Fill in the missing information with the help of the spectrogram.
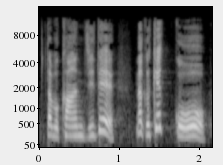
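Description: A woman's voice: fairly high pitch, expressive, normal speed, no room sound. A woman, co-hosting a radio show and telling stories in casual chat. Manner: chatty, storytelling, laughs easily.

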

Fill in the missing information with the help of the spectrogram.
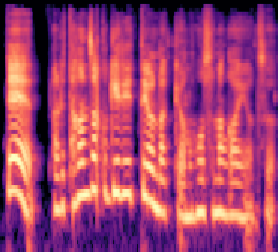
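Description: A woman's voice: a little high, animated, quick pace, creaky. A voice actress hosting a show, chatting casually and giggling often as she moves between polite and casual speech. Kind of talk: casual chat.

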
